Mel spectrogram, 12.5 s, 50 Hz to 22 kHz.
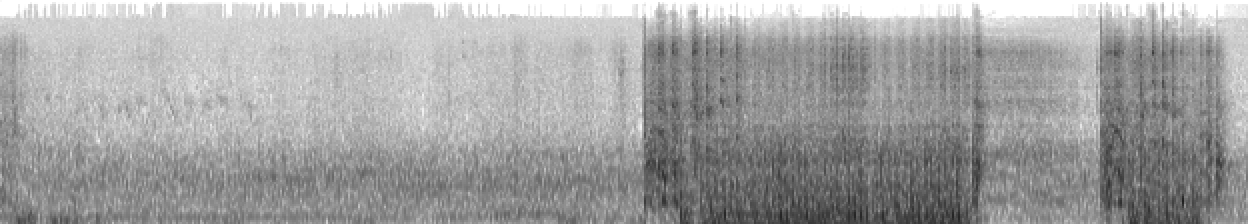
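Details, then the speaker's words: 1981 Honda CB750K parts bike, first start attempt on a test carb: quiet uneven turning, then loud ragged bursts of firing that cut out and restart; rough running with backfires from a carb overflowing and leaking a lot of gas. "well i have backfired from that from that carb oh it's leaking a lot of gas well it starts it definitely does"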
